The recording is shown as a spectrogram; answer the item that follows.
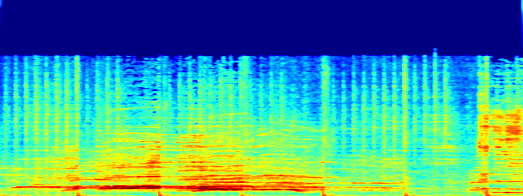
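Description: Opening of a live band song: sustained high notes swelling and fading over a low drum thump about once a second, with audience cheering.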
